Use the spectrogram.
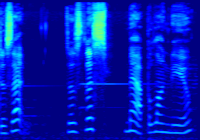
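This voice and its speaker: A woman's voice: fairly high pitch, moderate pace, soft background music. A woman streamer reading game dialogue aloud during a live playthrough, often stumbling over words.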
